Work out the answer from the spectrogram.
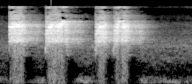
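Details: Black francolin calling: a run of four loud, harsh, grating notes with a hissy, buzzy quality. They come in close succession with a short gap midway, the last two nearly joined, over a quiet background.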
